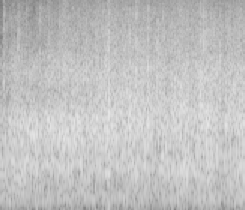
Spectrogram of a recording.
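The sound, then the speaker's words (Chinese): Warm applause from elderly audience members for child performers at a Beijing opera and folk-art show. The clapping is dense, even and steady throughout, with no talk over it. “你看，爷爷奶奶们给你这么热烈鼓掌，高兴不高兴？”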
